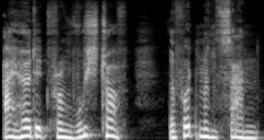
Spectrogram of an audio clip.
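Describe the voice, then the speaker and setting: A man's voice: a little high, normal speed, a little mellow, breathy edge, voice pushed up. A man voicing an earnest, outspoken young girl, a daughter in a storybook. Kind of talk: storybook character acting.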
